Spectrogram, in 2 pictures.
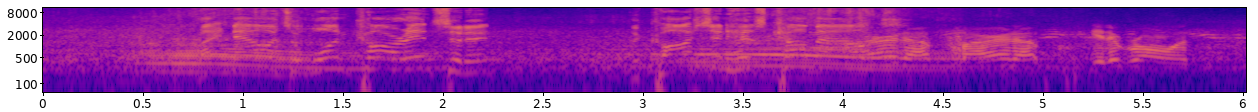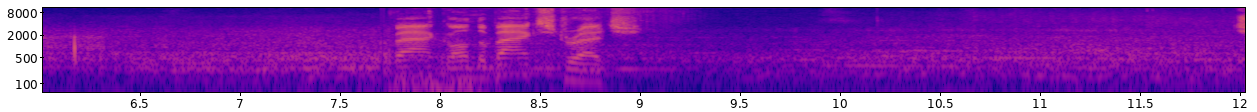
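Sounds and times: race cars engines droning: 0.0 - 12.0.

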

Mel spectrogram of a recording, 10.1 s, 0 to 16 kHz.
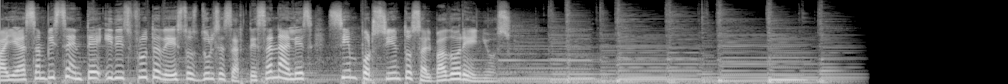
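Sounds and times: strummed acoustic guitar: 4.6 - 8.7.

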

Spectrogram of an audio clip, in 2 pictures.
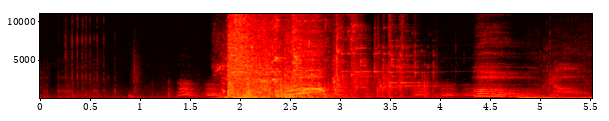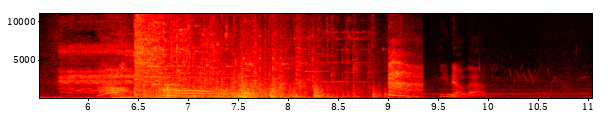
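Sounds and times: glass or ceramic shattering: 1.8 - 4.2, 6.2 - 9.3.

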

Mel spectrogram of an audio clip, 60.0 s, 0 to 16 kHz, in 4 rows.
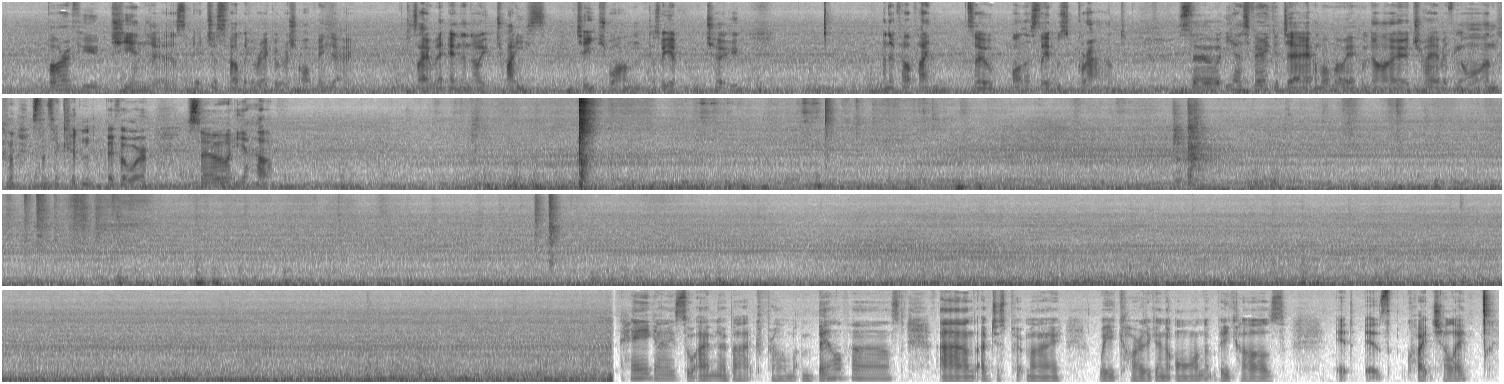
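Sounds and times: train rumbling: 0.0 - 51.2.

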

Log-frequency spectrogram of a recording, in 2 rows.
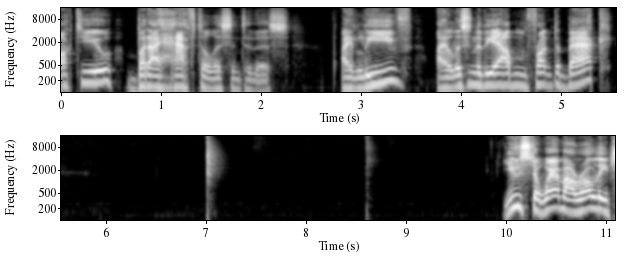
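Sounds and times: finger snaps: 7.0 - 7.3, 8.5 - 8.8.

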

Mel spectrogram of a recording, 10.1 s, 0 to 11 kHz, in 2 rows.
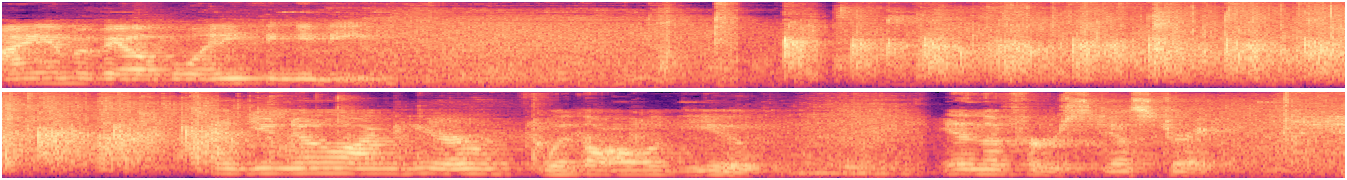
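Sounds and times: people clapping: 2.4 - 7.2.

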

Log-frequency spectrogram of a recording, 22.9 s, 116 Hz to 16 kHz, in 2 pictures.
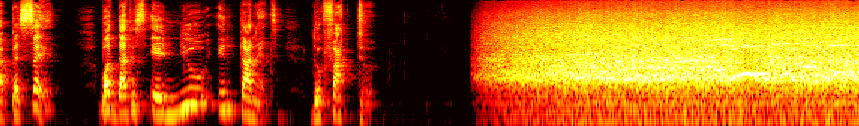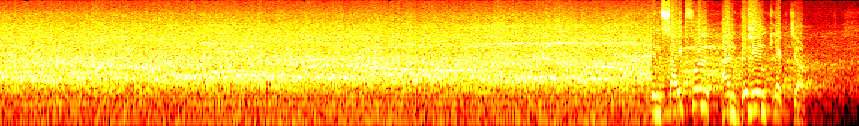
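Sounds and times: audience applause and cheering: 6.3 - 22.9.

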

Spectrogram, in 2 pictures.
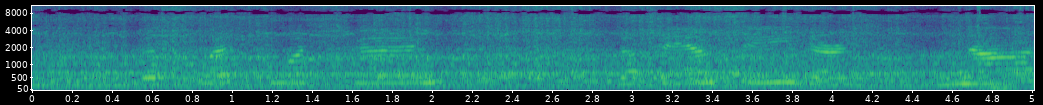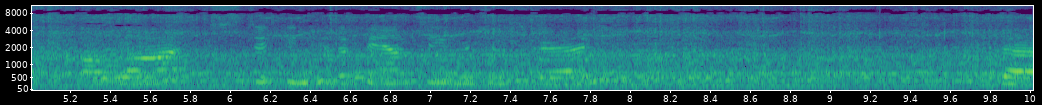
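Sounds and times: drum carder humming: 0.0 - 10.0.

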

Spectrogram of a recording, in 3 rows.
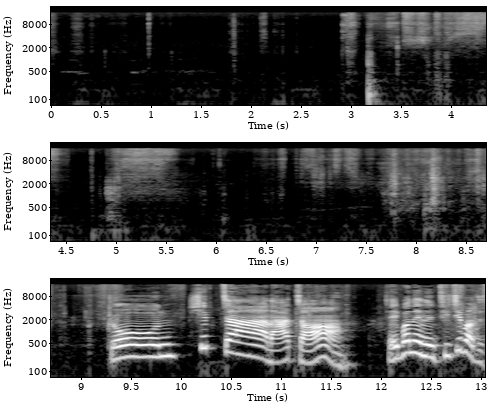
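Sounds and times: paper being folded and creased: 1.8 - 13.0
paper rustling swishes: 2.9 - 13.0.

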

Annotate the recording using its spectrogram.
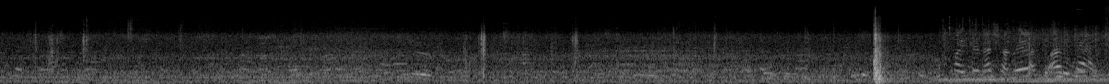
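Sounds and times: faint voices: 0.0 - 11.0
steady outdoor hum: 0.0 - 11.0.

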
